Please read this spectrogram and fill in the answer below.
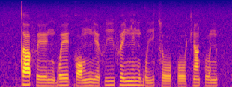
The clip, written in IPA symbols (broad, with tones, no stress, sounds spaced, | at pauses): t a˦ f eː˨ ŋ ɡʷ eː˦ k ɔ˨˦ ŋ ɲ e˨ f iː˦ f e˦ ɲ ĩ˦ n ɡʷ iː˨˦ t͡s oː˨ h oː˨ t͡ʃ ã˦ k ʊ˦ n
